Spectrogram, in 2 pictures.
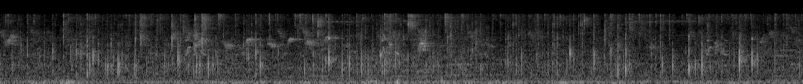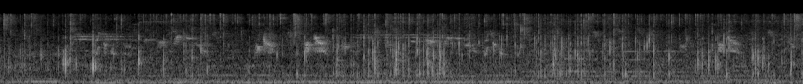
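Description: Birds chirping and calling in the tree canopy: a busy run of short chirps and clicks with a few brief whistled notes, over a low steady hum.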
